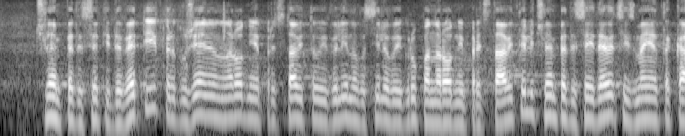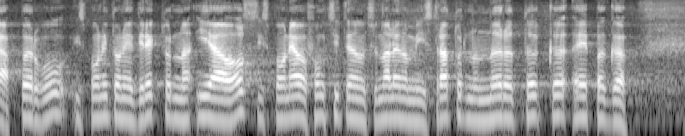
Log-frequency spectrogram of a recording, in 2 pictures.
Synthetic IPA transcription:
t͡ʃlɛnpɛd̪ɛsɛt̪id̪ɛvɛt̪ipɾɛd̪lˠoʒɛniɛnɐnɐɾɔd̪nijəpɾɛt̪st̪avit̪ɛlˠivɛlinəvɐsilʲɛvəiɡɾupənɐɾɔd̪nipɾɛt̪st̪avit̪ɛlit͡ʃlɛnpɛd̪ɛsɛid̪ɛvɛt̪sɛizmɛnʲət̪ɐkapɤɾvoispɐlˠnit̪ɛlˠnijəd̪iɾɛk̚t̪oɾnɐʔiaɔsispɐlˠnʲavəfuŋkt̪sit̪ɛnɐnɐt̪sionalɛnɐd̪minist̪ɾat̪oɾnɐnɤɾət̪əkəʔɛpəɡə

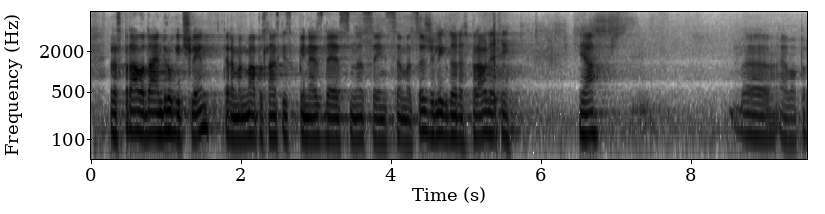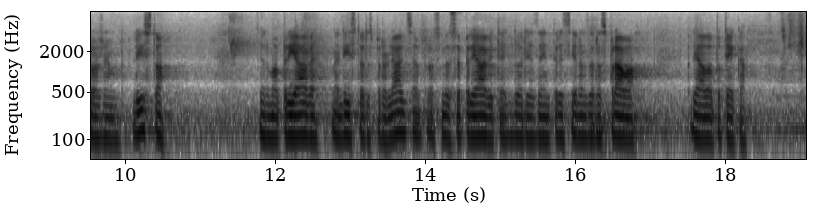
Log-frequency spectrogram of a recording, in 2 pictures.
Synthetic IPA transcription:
ɾaspɾaːʋɔd̪aːjɛmd̪ɾuːɡit͡ʃleːnt̪ɛɾamanmapɔslaːnskisku̥piːnɛɛzd̪eɛsənəsəinsəməsəʒɛliɡd̪oːɾaspɾaːwlʲat̪i | ja | ɛ̰ʋɔpɾoːʒɛmlist̪ɔ | ɔz̥iːɾɔmapɾijaːʋɛnaliːst̪ɔɾaspɾawlʲjaːlt͡s̪ɛ̰pɾo̰ːsimd̪asɛpɾijaːʋit̪ɛɡd̪oːɾjɛzaint̪ɛɾɛsiːɾanzaɾaspɾaːʋɔ | pɾijaːʋapɔt̪eːka

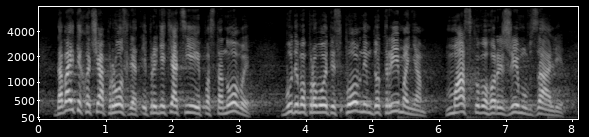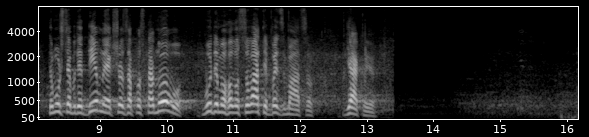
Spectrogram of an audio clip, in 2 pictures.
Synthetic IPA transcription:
d̪ɐʋɑjt̪ɛxɔt͡ʃɑbɾɔzɦlʲɐd̪ipɾɪnʲɐtʲːat͡sʲijɛjipɔst̪ɐnɔʋɪ | bud̪emɔpɾɔʋɔd̪ɪt̪ɪspɔwnɪmd̪ɔt̪ɾɪmɐnʲːɐmː | ɑskɔʋɔɦɔɾeʒɪmʊwzɑlʲḭ | t̪ɔmut̪sɛbud̪ɛd̪ɪwnɔjɐkʃt͡ʃɔzɐpɔst̪ɐnɔʋʊbud̪emɔɦɔlˠɔsʊʋɑt̪ɪbɛzmɑsɔkdʲakʊjʊ̰

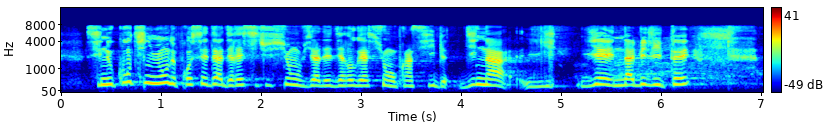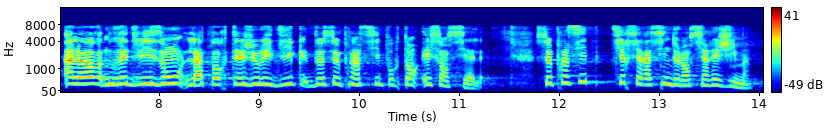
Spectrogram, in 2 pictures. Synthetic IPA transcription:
sinukɔ̃t̪inɥɔ̃d̪əpχɔsed̪ead̪eʁɛst̪it̪ysjɔ̃vjad̪ed̪eʁɔɡasjɔ̃opχɛ̃sipd̪i | enabilit̪e | alɔʁnuʁed̪ɥizɔ̃lapɔʁt̪eʒyʁid̪ikd̪əsəpχɛ̃sipːuʁt̪ɑ̃ʔesɑ̃sjɛ̰l | səpχɛ̃sipt̪iʁseʁasind̪əlɑ̃sjɛ̃ʁeʒim

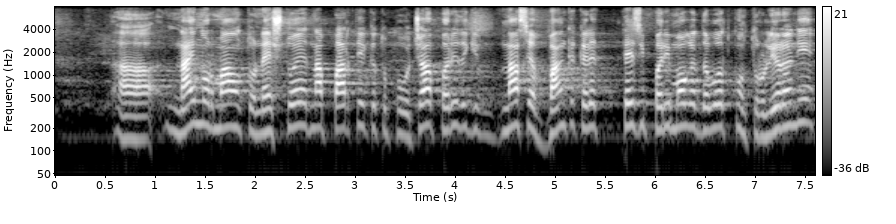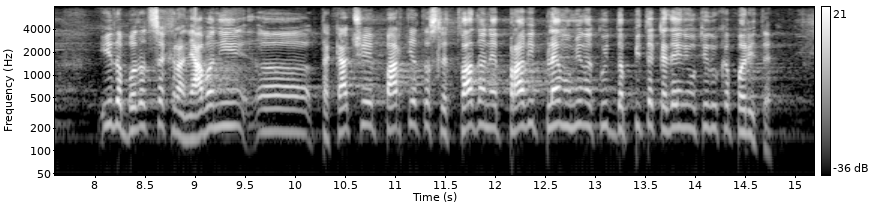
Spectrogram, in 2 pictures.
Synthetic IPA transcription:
najnoɾmalˠnot̪onɛʃt̪oɛːd̪napaɾt̪ijəkɐt̪ɔpolˠʊt͡ʃavɐpɐɾid̪ɐɡʲivnasʲjəvbaŋkəkɐd̪ɛt̪ | t̪ɛzipɐɾimɔɡət̪ːɐbɤd̪ət̪̚kont̪ɾoliɾɐniː | d̪ɐbɤd̪ət̪sɐxɾɐnʲavɐni | t̪ɐkat͡ʃɛpaɾt̪ijət̪əslɛt̪ːovad̪ɐnɛpɾaviplɛnʊminɐkoit̪ʊd̪ɐpit̪əkɐd̪ɛniot̪id̪oxəpɐɾit̪ɛ

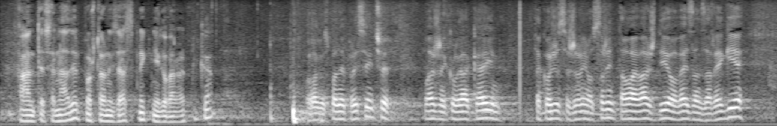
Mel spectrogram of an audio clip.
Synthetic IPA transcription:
ant̪esanaːd̪eɾpo̞ʃt̪o̞ʋanizaːst̪u̥pnikɲeɡo̞ʋaɾet̪lika | xʋaːlˠaɡo̞spo̞d̪ine̞pɾet̪sʲjed̪nit͡ɕe̞ | ʋaːʒenikoleɡakajimt̪ako̞ːd͡ʑe̞ɾseʒelimosʋr̩nit̪nao̞ʋaːjʋaʃd̪io̞ʋe̞ːzanzaɾe̞ːɡije̞

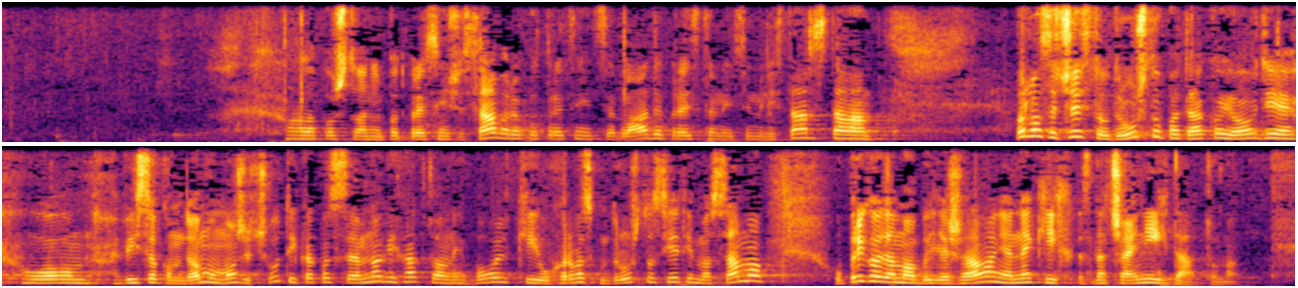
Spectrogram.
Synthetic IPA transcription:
xʋaːlˠapo̞ʃt̪oʋanimpo̞t̪̚pɾe̞t̪sʲjed̪nit͡ʃesaːbo̞ɾepot̪̚pɾe̞t̪sʲje̞d̪nit̪seʋlˠaːd̪e̞pɾe̞t̪st̪aʋnit̪siminist̪aɾst̪aʋa | ʋr̩lˠo̞se̞t͡ʃe̞ːst̪o̞ud̪ɾuːʃt̪ʋupat̪ako̞io̞ːʋd̪je̞uo̞ʋo̞mʋiso̞ko̞md̪o̞mumo̞ʒe̞t͡ʃut̪ikako̞se̞mno̞ɡixak̚t̪ualˠnixbo̞ʎkiuxr̩ʋat̪sko̞md̪ɾuːʃt̪ʋusjet̪imo̞samo̞ | upɾiɡo̞d̪amaobiʎe̞ʒaːʋaɲane̞kixznat͡ʃajnijixd̪a̰ːt̪uma̰

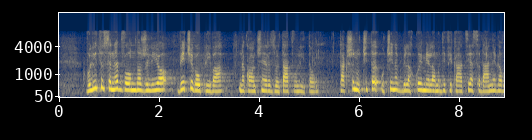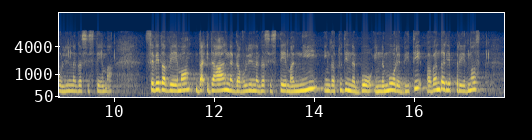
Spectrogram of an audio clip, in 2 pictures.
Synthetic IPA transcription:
ʋɔliwt̪usɛnɛd̪ʋoːmnɔʒɛlijɔʋeːt͡ʃjɛɡaupliːʋa | nakɔːnt͡ʃniɾɛzult̪aːt̪ʋɔlit̪ɛw | t̪aːkʃənut͡ʃinɛɡbilaxkoːimeːlamɔd̪ifikaːt̪sijasɛd̪aːnjɛɡaʋɔlilnɛɡasist̪eːma | sɛʋeːd̪aʋeːmɔd̪aʔid̪ɛaːlnɛɡaʋɔlilnɛɡasist̪eːmaniːŋɡat̪uːd̪inɛboʔinːɛmoːɾɛbit̪ipaʋənd̪aɾjɛpɾeːd̪nɔst̪̚

